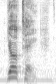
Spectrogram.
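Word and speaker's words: Yōtei: Yotei.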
